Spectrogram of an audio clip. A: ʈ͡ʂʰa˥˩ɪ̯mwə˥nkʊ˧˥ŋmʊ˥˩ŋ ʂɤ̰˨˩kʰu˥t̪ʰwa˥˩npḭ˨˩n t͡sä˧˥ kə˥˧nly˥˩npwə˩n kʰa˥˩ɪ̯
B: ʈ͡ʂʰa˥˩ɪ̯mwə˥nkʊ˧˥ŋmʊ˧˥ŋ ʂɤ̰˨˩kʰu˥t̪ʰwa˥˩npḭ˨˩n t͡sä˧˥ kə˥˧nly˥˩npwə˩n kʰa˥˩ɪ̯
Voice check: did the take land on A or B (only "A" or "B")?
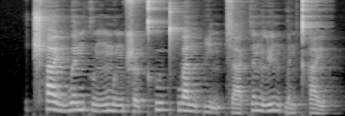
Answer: B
